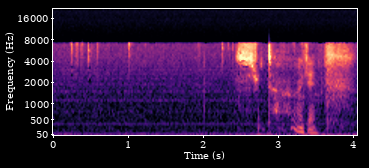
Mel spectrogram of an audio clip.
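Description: A few faint computer keyboard key clicks during the first two seconds, then a breath and a spoken "OK" near the end.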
